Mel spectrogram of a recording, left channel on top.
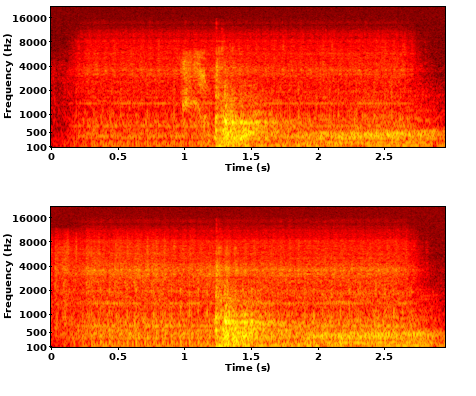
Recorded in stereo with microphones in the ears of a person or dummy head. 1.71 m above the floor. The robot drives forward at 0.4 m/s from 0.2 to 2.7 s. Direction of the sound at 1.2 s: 5° left (ahead or behind).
